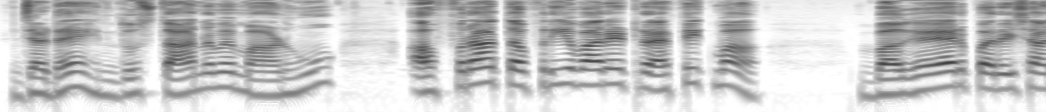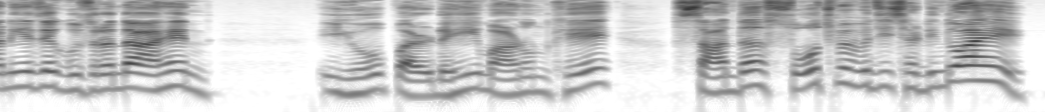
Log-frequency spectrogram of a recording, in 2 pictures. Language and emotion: Sindhi, surprised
